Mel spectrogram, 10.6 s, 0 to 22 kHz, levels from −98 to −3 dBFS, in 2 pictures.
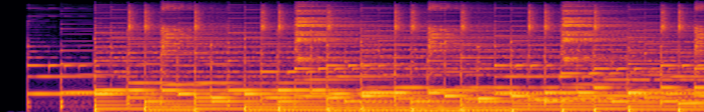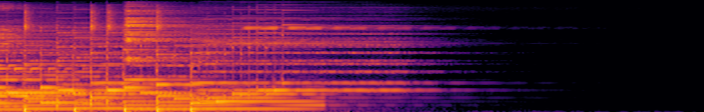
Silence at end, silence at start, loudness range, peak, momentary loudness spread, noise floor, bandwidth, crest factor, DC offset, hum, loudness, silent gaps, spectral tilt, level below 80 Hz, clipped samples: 2.2 s; 0.2 s; 10 LU; -2 dBFS; 10 LU; -84 dBFS; over 20 kHz; 18 dB; under 0.1%; none; -19 LUFS; none; -4 dB/octave; -34 dBFS; under 0.1%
